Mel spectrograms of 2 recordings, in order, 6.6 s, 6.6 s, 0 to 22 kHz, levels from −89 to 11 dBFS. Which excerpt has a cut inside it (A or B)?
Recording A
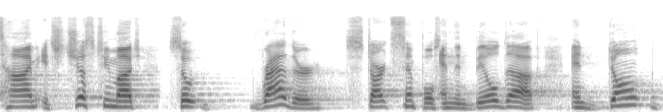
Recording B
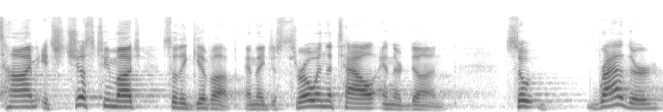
A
